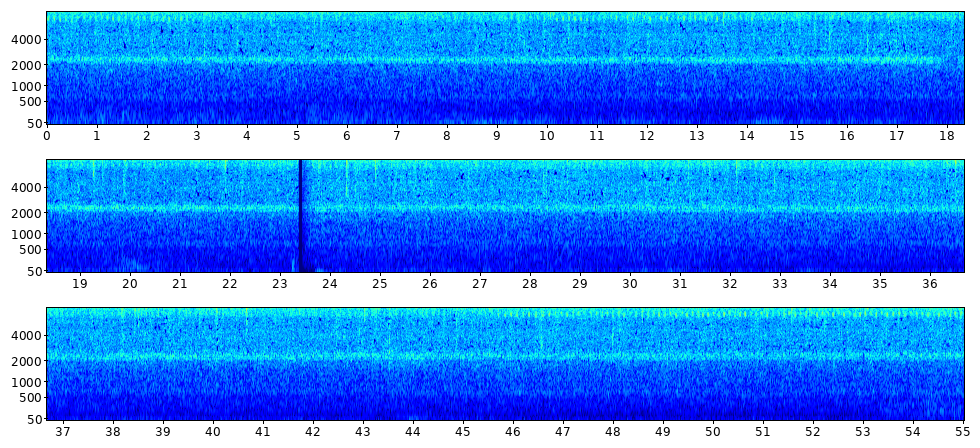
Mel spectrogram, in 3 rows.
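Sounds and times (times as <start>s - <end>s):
heavy rain on pavement: 0.0s - 55.0s.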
